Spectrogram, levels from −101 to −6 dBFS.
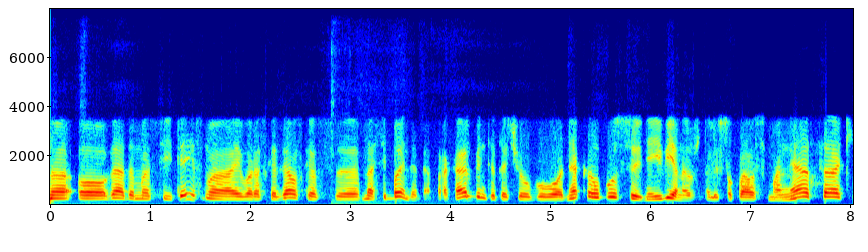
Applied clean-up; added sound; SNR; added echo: none; none; none; none.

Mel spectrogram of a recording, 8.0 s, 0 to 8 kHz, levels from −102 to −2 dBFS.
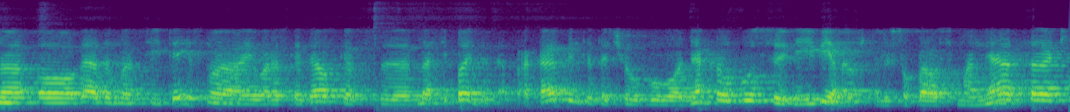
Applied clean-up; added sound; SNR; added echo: none; none; none; reverberation time 0.7 s.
